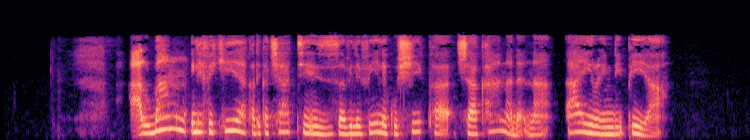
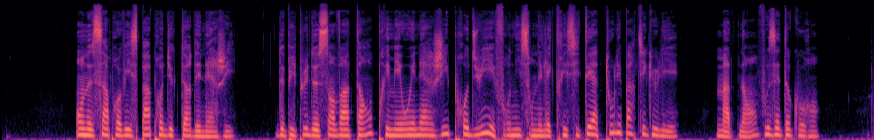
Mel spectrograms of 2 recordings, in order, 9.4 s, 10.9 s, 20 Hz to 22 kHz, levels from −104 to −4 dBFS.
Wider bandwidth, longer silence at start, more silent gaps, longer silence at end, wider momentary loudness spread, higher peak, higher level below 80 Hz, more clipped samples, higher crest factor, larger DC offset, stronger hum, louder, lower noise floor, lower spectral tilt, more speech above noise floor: second, 8.2 kHz vs 19 kHz; first, 1.1 s vs 0.95 s; neither; first, 1.1 s vs 0.05 s; about the same, 8 LU vs 10 LU; first, -2 dBFS vs -18 dBFS; second, -60 dBFS vs -50 dBFS; neither; about the same, 20 dB vs 18 dB; neither; neither; first, -20 LUFS vs -36 LUFS; first, -86 dBFS vs -64 dBFS; second, -3.5 dB/octave vs -5 dB/octave; first, 66 dB vs 29 dB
